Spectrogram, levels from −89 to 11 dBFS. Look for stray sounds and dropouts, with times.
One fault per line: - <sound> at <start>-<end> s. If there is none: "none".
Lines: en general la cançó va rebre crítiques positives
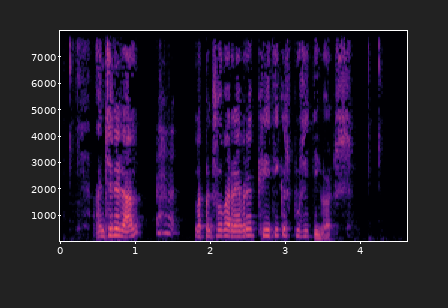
- cough at 1.3-1.6 s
